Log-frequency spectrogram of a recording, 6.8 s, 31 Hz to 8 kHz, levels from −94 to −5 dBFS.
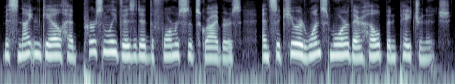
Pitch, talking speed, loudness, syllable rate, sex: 200 Hz, 140 wpm, -18 LUFS, 5.0 syllables/s, female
